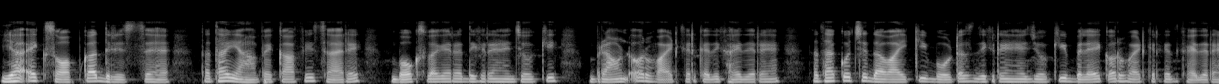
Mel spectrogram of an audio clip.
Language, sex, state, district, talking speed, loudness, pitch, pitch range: Hindi, male, Jharkhand, Garhwa, 215 wpm, -20 LUFS, 125 Hz, 115-140 Hz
